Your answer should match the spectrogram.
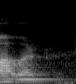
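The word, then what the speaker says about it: hour: क्या होता है, कॉन्सोनेंट, लेकिन इसका जब हम प्रोनाउंसिएशन करते हैं तो प्रोनाउंसिएशन निकलता है आवर, आवर, आ निकलता है, ऑ।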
